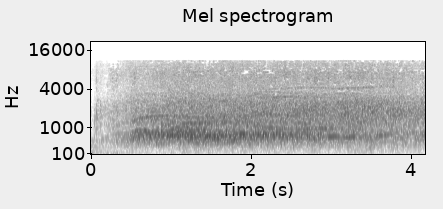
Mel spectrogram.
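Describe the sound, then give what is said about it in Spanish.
Applause from an audience welcoming Elon Musk swells within the first half second into a dense, steady wash of clapping that holds loudly for several seconds, easing slightly toward the end, with no speech over it. “Por favor, un aplauso para recibir a Elon Musk.”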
